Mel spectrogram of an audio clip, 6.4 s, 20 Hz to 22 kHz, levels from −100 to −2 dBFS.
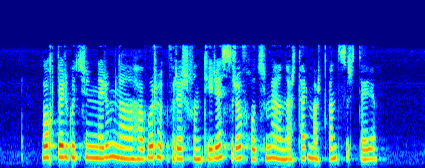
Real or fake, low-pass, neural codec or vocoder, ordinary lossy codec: real; 7.2 kHz; none; Opus, 64 kbps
